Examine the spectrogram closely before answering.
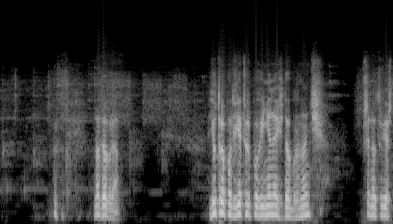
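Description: A man speaks loudly and with animation nearby.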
